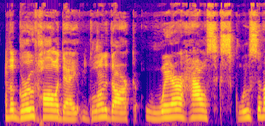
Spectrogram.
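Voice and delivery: normal talking voice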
